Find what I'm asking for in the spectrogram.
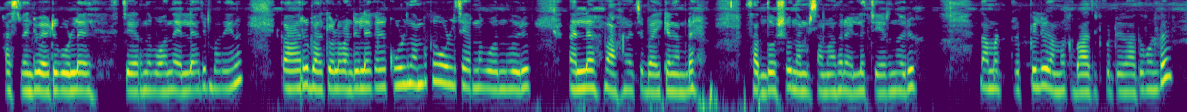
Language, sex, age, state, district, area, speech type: Malayalam, female, 18-30, Kerala, Kozhikode, rural, spontaneous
